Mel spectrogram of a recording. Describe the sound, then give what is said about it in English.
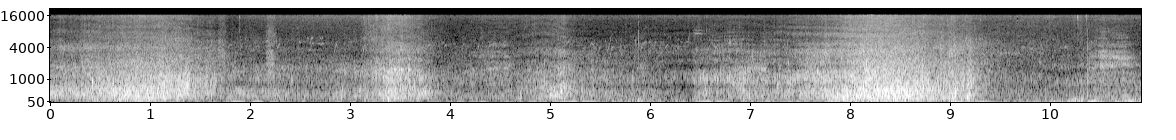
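Waves break on the beach at Filey, a small resort just south of Scarborough, in repeated washes, swelling and hissing every few seconds before fading back, with a steady rush of surf underneath and some wind buffeting. “It's Thursday, and I'm walking along um, the beach at Filey, um, which is a, a small resort just south of Scarborough, kind of a little gem of a, a resort just south of Scarborough.”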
